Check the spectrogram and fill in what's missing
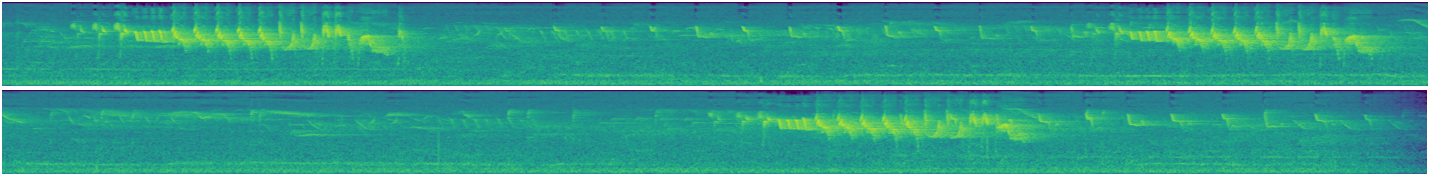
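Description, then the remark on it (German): A bird sings in three loud, bright bursts of rapid trilling notes, each lasting a couple of seconds, separated by quieter pauses filled with softer chirps and faint background ambience. “In diesem Moment stehe ich einfach nur da, betrachte den Vogel und lausche seinem bezaubernden Gesang.”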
